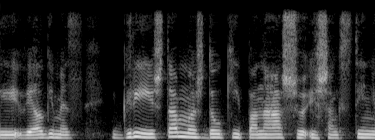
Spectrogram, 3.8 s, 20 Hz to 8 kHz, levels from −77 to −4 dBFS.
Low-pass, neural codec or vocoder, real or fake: 7.2 kHz; codec, 16 kHz in and 24 kHz out, 1 kbps, XY-Tokenizer; fake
